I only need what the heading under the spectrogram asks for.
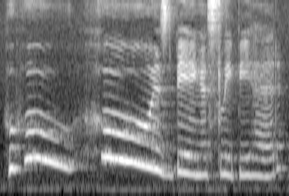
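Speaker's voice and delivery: high hooting owl, slow and loud. Acted. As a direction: hoot it like a wise old owl. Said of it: "asked Owl".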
